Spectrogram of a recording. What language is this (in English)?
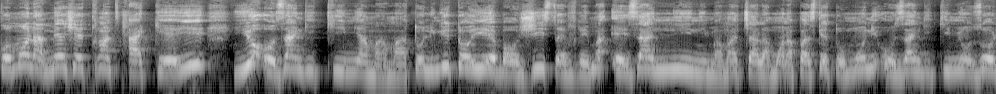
French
